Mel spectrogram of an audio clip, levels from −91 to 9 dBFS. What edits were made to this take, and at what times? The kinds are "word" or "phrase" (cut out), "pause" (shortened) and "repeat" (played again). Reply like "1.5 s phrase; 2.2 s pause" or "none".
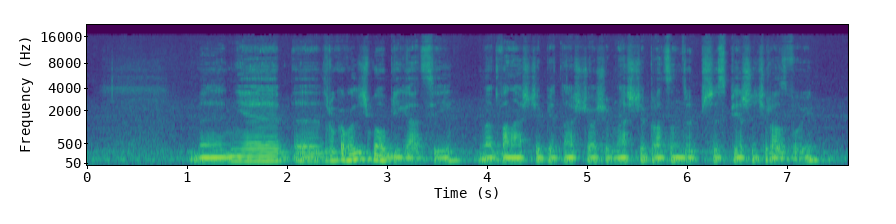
6.0 s word

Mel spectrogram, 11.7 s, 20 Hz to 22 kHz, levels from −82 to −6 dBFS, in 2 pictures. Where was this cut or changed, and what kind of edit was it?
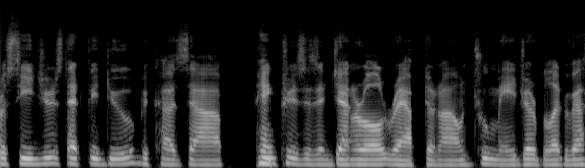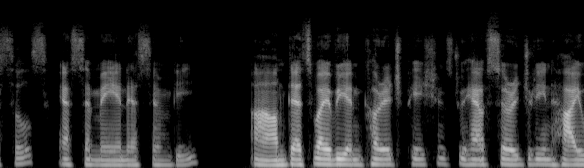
none

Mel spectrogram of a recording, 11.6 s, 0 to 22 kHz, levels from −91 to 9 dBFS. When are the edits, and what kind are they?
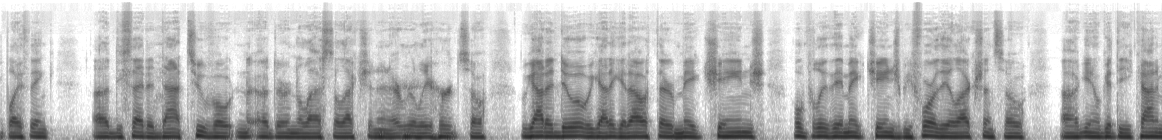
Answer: none

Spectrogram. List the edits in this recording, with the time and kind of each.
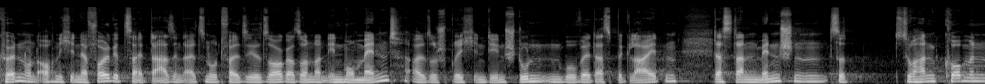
3.4 s word; 7.1 s word; 8.3 s word

